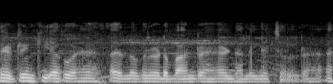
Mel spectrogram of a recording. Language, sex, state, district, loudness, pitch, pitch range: Hindi, male, Chhattisgarh, Bilaspur, -16 LUFS, 135 Hz, 130-145 Hz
